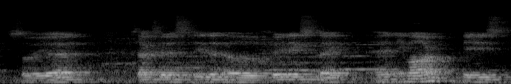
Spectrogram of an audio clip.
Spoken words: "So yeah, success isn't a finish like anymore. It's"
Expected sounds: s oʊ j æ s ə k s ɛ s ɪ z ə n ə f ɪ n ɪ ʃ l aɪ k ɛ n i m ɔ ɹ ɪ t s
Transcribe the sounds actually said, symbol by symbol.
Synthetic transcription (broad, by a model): s oʊ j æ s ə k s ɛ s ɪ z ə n ə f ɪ l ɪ s l aɪ k ɛ n i m ɔ ɹ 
